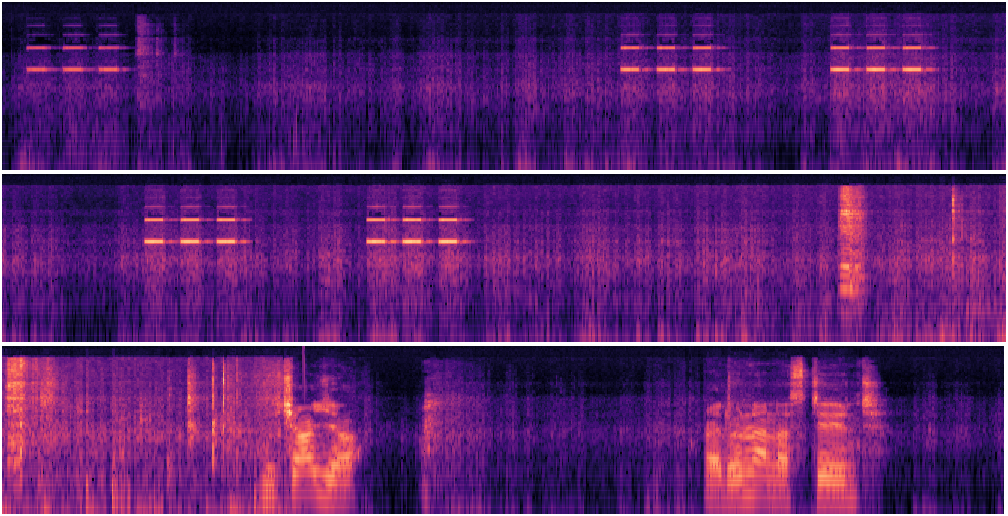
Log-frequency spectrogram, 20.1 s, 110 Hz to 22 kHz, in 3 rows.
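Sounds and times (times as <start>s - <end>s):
low rumbling background noise: 0.0s - 20.0s
high short electronic beeps: 0.1s - 0.9s, 7.6s - 8.4s, 9.1s - 9.8s.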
